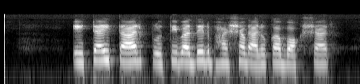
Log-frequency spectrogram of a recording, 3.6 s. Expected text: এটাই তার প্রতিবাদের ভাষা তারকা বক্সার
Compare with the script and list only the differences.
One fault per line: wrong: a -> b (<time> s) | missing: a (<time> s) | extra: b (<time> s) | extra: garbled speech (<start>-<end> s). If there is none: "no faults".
no faults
